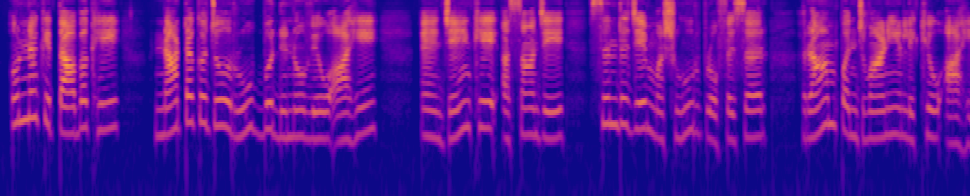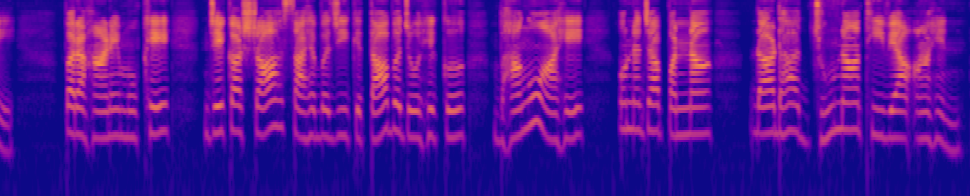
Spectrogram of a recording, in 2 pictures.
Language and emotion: Sindhi, neutral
